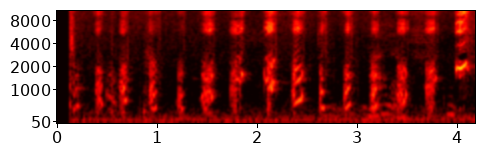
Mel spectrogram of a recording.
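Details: Nine-day-old Labrador Retriever puppy from a litter of five, born 12 September 2014 and bred for assistance-dog work, squeaking while crawling and tumbling indoors. Short squeaks come roughly every quarter second, some rising in pitch, over a low steady hum.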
